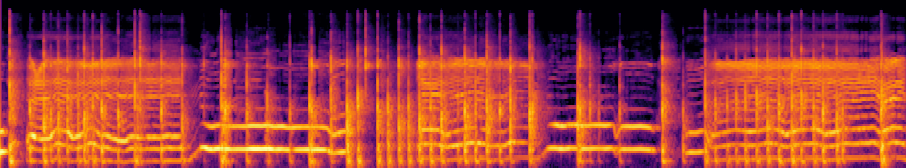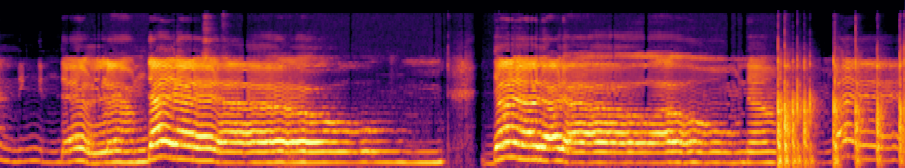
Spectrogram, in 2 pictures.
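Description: A voice singing without words in long held notes and sliding pitches, in phrases of a few seconds, over a patter of hand percussion that is busiest in the first half.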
